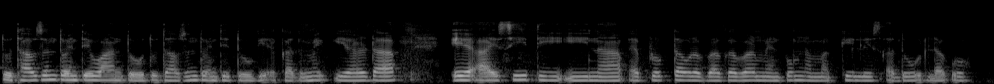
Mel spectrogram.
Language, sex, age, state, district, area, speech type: Manipuri, female, 18-30, Manipur, Tengnoupal, rural, read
